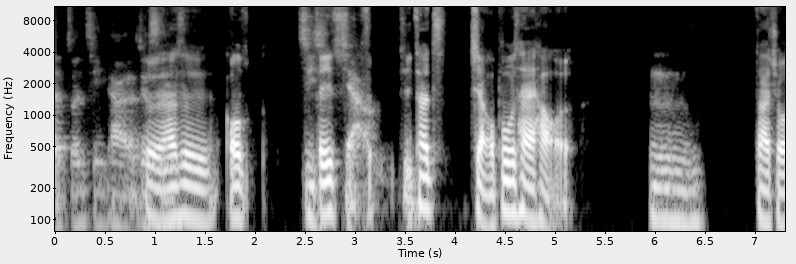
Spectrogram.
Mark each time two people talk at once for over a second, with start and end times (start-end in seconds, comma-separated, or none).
none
